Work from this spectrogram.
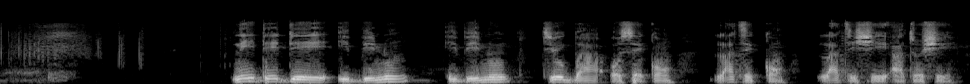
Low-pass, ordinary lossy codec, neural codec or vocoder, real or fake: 7.2 kHz; AAC, 24 kbps; none; real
